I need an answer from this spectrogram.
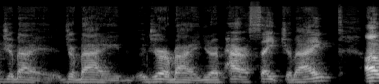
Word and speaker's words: Germain: Either way, it's pronounced like Jermaine.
